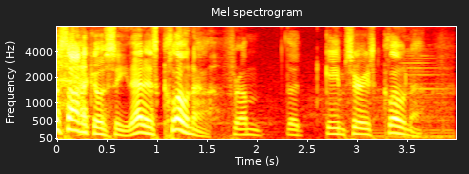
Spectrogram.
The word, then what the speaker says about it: Klonoa: It is pronounced Clona.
